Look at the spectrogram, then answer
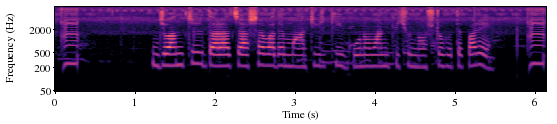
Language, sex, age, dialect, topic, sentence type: Bengali, female, 18-24, Northern/Varendri, agriculture, question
